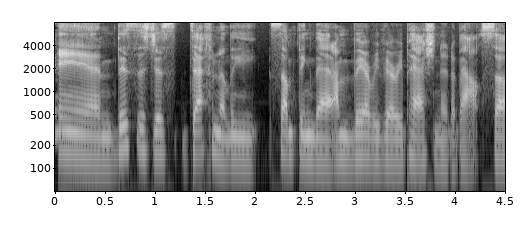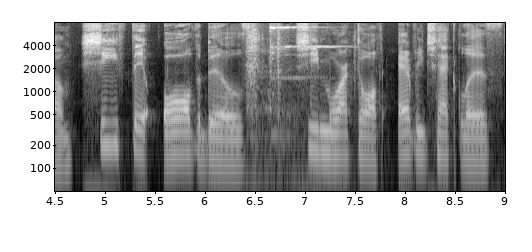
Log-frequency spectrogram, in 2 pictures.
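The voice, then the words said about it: Hoarse voice. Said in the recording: “my voice is going hoarse”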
